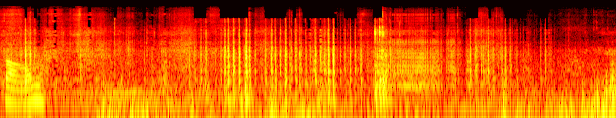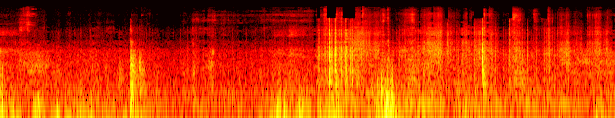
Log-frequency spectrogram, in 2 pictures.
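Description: Intermittent scraping and crackling as a pine block glued to rigid foam insulation board is gripped and twisted by hand, with bursts of handling noise in between. The Titebond wood-to-foam bond holds and the block will not budge.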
